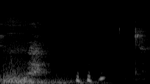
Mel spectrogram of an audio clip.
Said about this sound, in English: Ah, puppy dog.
